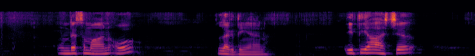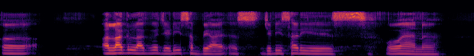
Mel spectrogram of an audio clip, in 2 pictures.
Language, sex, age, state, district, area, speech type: Dogri, male, 18-30, Jammu and Kashmir, Kathua, rural, spontaneous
